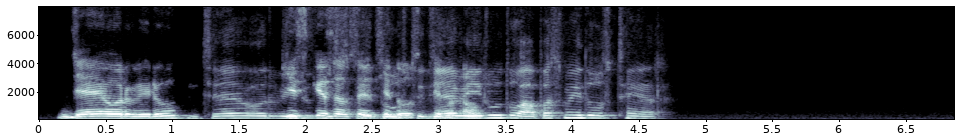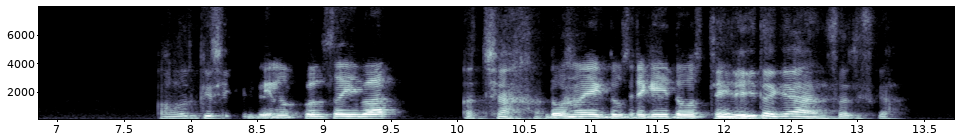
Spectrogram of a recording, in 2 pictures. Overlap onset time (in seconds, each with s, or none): 1.9 s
